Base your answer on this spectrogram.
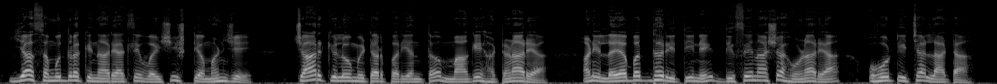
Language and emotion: Marathi, neutral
